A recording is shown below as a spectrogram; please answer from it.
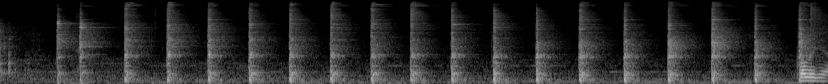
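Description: Hammer forging a wedge at the end of a hot horseshoe, a hunter hind caulk and wedge shoe, with about fifteen evenly spaced, ringing metal strikes in a steady rhythm.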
